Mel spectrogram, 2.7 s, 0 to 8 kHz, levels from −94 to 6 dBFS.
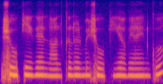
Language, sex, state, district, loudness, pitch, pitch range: Hindi, female, Uttar Pradesh, Deoria, -27 LUFS, 215 Hz, 210-220 Hz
